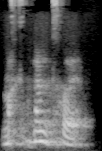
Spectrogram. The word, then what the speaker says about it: Machynlleth: Yeah, we used to go and visit them once a year and Dad couldn't speak Welsh, but he used to pronounce all the Welsh place names in a really Welsh way. So places like Machynlleth, he used to say Machynlleth,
